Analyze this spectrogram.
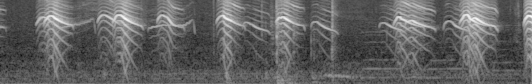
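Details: Quail chick calling its mother in a field quail lure recording: about eight sharp, high, down-slurred peeps at irregular gaps, with a brief click midway and low background hum.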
